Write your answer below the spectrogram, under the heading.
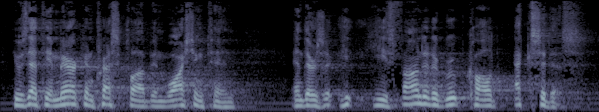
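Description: Talking at a very fast pace, a man uses a somewhat breathy, animated tone at a medium pitch. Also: ordinary pitch variation. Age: 60s. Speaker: pastor. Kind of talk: sermon. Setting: church.

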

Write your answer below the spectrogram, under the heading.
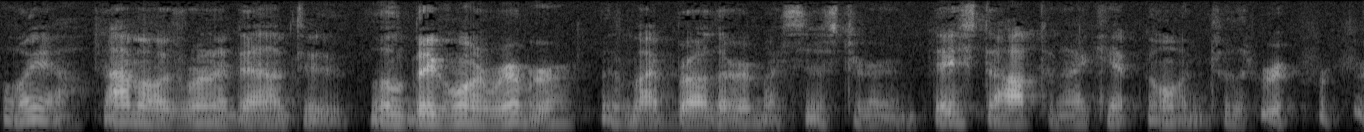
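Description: Over noticeable background noise, a man with an American accent speaks at a fairly quick pace with hardly any pauses. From Montana, US. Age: 60s. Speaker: retired farm-raised family elder. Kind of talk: family oral history interview.

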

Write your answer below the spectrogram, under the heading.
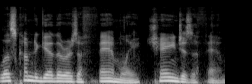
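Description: At a fairly quick pace, a man talks with a medium pitch, a dark, mellow tone, and lively intonation. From Tennessee. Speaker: health consultant. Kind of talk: radio interview. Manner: halting, many filler words.

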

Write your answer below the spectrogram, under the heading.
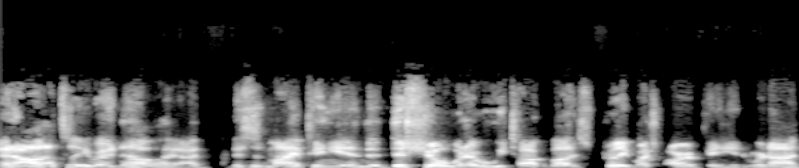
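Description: Talking very fast with hardly any pauses, a man with an American accent shows ordinary pitch variation. His loudness swings widely. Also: fairly high pitch for a man. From Southern California, Orange County. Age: 30s. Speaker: podcast co-host, accountant. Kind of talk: casual chat.

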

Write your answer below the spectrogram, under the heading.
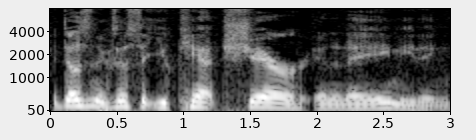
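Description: A man speaks at a moderate pace with lively intonation in a plain, everyday voice. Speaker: radio co-host. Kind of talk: casual chat.

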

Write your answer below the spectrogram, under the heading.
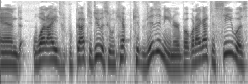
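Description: A man's high-pitched voice at a fairly quick pace with very wide pitch swings. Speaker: radio health show host and doctor. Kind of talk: radio talk show interview. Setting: radio studio.

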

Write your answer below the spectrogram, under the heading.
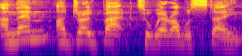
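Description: Speaking at a fairly slow pace in an English accent, a man's pitch swings very widely. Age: 50s. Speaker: youth ministry leader. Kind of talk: sermon.

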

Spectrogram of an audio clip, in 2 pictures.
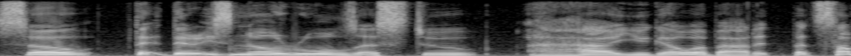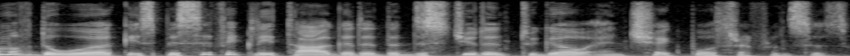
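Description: A man's dark, mellow voice at a fairly high pitch, fairly quick in pace with ordinary pitch variation, dry and close with no echo on a very clean recording with a silent background. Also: hardly any pauses. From Lebanese background, Australia. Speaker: master's student and organization secretary. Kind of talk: radio interview. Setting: radio studio.

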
